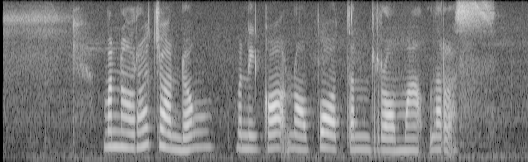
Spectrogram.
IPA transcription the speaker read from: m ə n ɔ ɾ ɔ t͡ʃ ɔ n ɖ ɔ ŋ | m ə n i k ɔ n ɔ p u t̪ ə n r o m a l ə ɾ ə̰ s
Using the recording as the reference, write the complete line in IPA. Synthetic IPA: m ə n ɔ ɾ ɔ t͡ʃ ɔ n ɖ ɔ ŋ | m ə n i k ɔ n ɔ p ɔ t̪ ə n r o m a l ə ɾ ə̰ s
